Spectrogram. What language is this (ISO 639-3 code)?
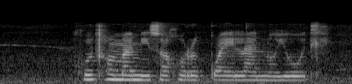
tsn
